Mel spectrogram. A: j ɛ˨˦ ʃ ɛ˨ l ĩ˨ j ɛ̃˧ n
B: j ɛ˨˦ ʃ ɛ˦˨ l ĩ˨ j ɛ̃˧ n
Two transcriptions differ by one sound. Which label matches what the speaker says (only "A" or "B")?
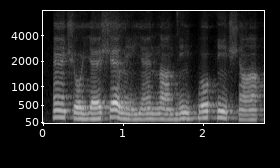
B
